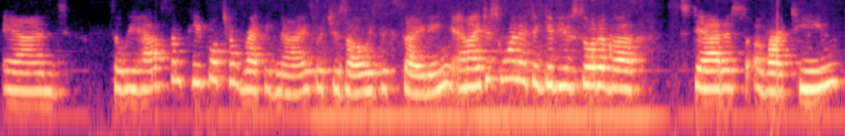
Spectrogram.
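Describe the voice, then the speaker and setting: Brief: woman hosting a team call, chatty filler-heavy delivery, slightly high voice, tinny phone-line sound. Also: normal speed. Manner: chatty, peppered with "you know". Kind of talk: conversational group call.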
